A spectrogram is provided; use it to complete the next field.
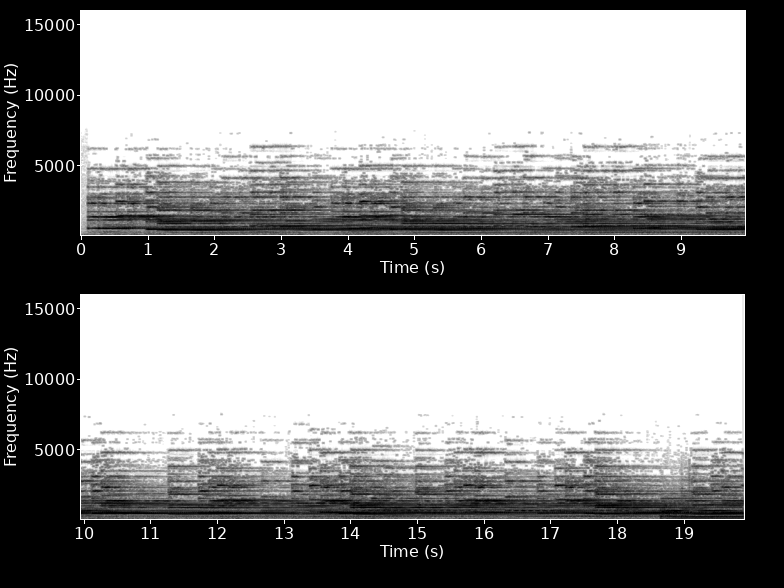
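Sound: bells ringing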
